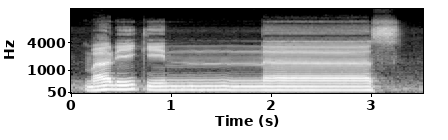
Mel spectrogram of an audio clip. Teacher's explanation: Harusnya ma-nya ini pendek, an-nasnya yang panjang, ya.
